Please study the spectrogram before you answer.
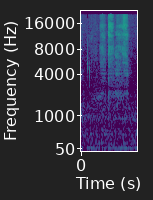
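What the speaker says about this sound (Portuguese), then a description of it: "Então eu vou escrever lá." A teacher writes a sentence on a board, a brief soft scratching stroke of the writing tool, faint and close, with no talk.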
